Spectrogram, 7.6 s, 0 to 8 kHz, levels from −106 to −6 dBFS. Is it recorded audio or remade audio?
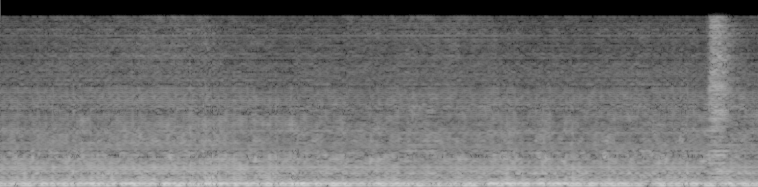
remade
